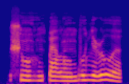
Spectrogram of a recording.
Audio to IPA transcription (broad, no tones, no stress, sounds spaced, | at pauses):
ʃ õ ɦ ũ k͡p æ lˠ ũ b o ʎ ə ɭ o ɐ̯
